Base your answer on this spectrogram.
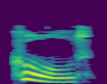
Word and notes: called: British English

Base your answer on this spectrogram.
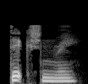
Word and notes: dictionary: British English

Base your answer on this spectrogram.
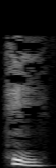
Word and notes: he: British English

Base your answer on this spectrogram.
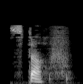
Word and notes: stuff: British English

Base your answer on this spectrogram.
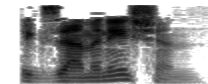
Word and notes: examination: American English

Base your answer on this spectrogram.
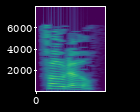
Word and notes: photo: American English

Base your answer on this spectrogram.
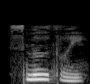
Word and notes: smoothly: American English

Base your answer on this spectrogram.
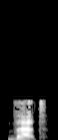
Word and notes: that: American English

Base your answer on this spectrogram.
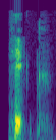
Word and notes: pick: British English

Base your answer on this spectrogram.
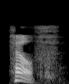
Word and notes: health: American English

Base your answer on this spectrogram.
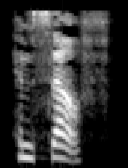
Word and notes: himself: American English

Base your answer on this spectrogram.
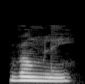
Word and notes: wrongly: British English

